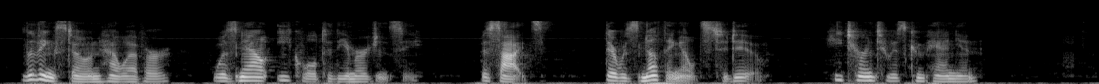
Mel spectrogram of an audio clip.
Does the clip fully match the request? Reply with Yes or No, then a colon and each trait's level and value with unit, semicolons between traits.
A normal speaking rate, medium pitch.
No: slow, 110 wpm; medium, 150 Hz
